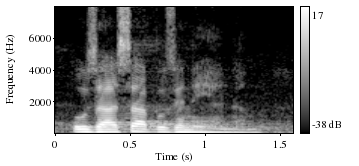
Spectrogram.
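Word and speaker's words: Pūjā ca pūjanīyānaṃ: Pujacha Pujaneyanam. We Burmese pronounce that as Pujasa Pujaneyanam.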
